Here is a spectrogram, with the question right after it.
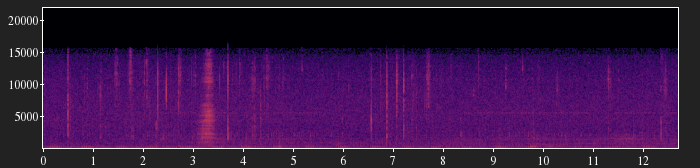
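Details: Domestic cat purring steadily in a low, rumbling drone, with soft rhythmic pulses of breathing and a few faint clicks and rustles over the top.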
